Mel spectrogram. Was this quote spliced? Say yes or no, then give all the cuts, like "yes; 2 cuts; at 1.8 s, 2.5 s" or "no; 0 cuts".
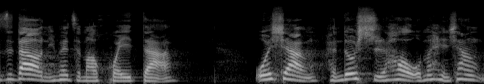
no; 0 cuts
